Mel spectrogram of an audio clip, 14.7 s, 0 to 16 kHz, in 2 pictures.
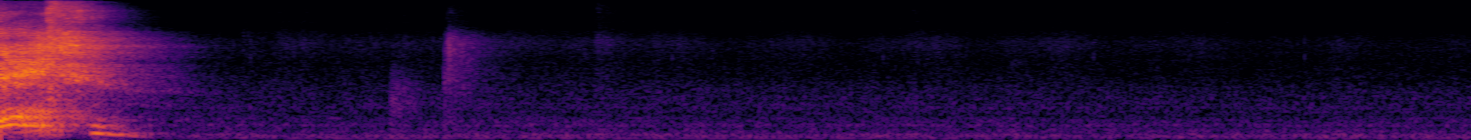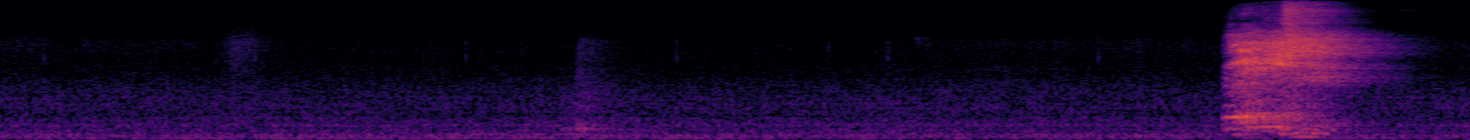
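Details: Two sharp, hissing sneezes in the early morning, separated by about 13 seconds of near silence in a quiet room; sneeze.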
